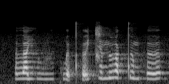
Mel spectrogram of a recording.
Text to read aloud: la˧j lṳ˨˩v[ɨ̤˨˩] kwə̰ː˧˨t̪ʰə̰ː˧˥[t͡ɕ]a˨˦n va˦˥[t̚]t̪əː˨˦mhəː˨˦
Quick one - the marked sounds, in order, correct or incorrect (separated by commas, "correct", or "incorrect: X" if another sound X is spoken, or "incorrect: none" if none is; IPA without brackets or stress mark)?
correct, correct, incorrect: k̚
